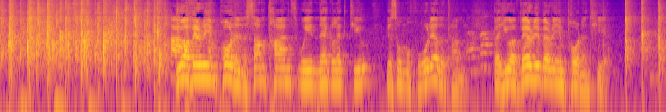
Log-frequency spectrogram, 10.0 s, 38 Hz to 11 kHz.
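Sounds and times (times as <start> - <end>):
audience hand clapping in a steady rhythm: 0.0 - 3.5, 9.0 - 9.9
speech: 2.6 - 9.2.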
